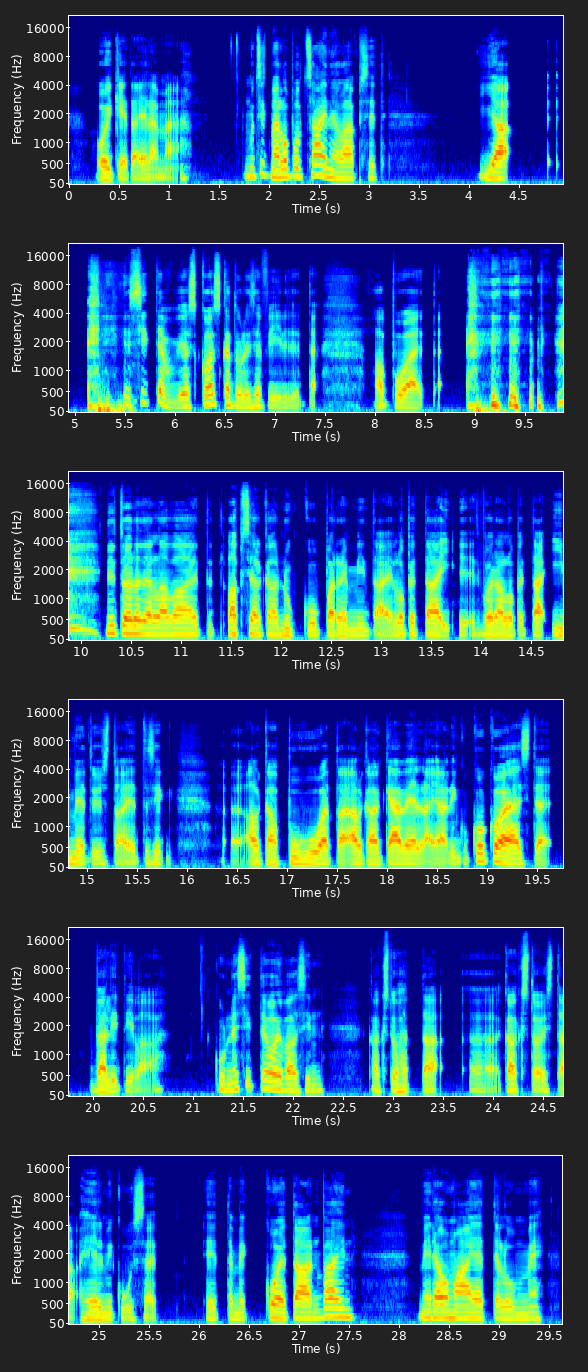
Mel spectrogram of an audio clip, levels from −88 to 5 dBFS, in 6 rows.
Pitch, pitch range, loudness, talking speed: 145 Hz, 140-175 Hz, -24 LUFS, 120 wpm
